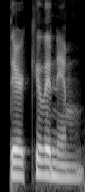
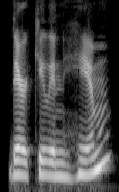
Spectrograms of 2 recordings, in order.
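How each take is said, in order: First: The H in "him" is dropped. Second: The H in "him" is pronounced. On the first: "she drops the H in him" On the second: "instead of"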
